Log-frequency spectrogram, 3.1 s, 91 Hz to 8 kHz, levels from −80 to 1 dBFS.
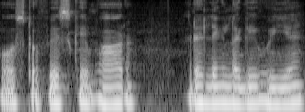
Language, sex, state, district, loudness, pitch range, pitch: Hindi, male, Bihar, Vaishali, -16 LUFS, 125-135 Hz, 130 Hz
